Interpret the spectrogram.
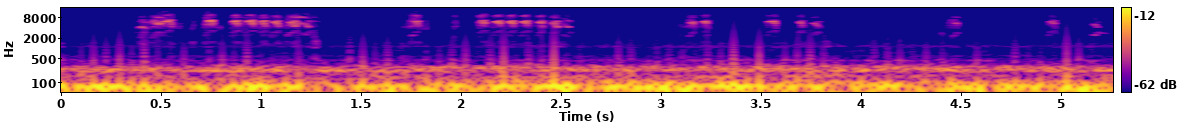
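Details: Wild barn owl recorded by a live camera in a monitored nest box, giving rasping, high hissy screeches, two longer bursts early then shorter ones, with constant low hum and faint ticking beneath.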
